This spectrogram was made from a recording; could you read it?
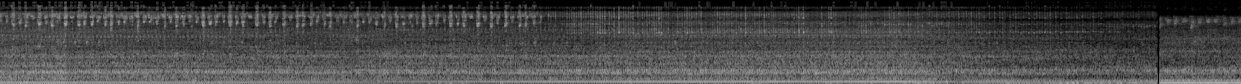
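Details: BMW 335i N55 engine around 70,000 km idling with a chirpy squeak that persists after tensioner/pulley work. Spraying water on the ribbed belt silences it only briefly; belt suspected, not confirmed.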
